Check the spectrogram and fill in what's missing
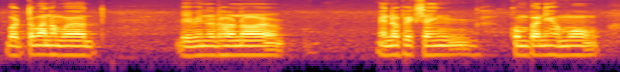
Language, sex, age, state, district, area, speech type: Assamese, male, 18-30, Assam, Golaghat, urban, spontaneous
